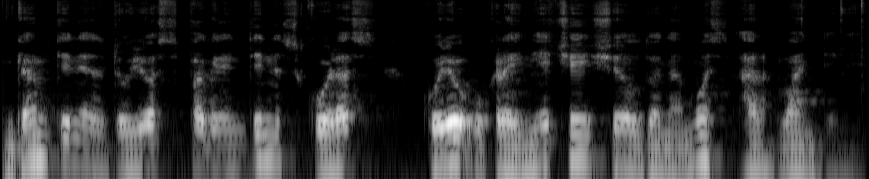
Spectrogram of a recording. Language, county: Lithuanian, Telšiai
